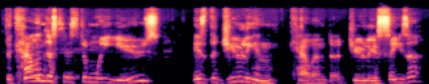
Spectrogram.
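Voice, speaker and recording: A man's voice: on the high side, very animated, normal speed, breathy edge. A British man guesting on a podcast, chatting casually and rambling off on tangents. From Britain.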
